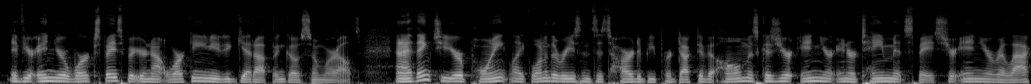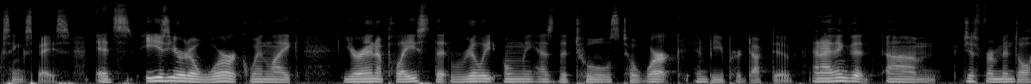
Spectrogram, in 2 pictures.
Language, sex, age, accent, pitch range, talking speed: English, male, 20-39, American, 110-130 Hz, 225 wpm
